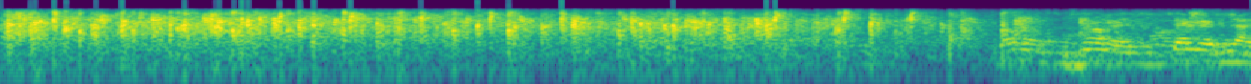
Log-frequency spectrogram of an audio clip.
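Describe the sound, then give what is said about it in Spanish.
Applause from diners at a bullfighting club dinner. Dense, steady clapping continues for about five seconds, then voices talk as the clapping fades. “Un aplauso para los de la Peña Atlética.”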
